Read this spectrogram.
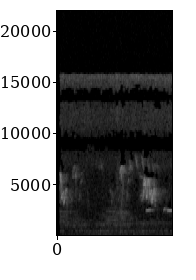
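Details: Wild honey bees at a hive in an old elm tree at Kyneton on 1 January; a steady broadband hum of many bees with brief higher whining passes of individual bees flying close.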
